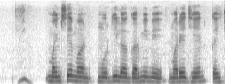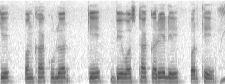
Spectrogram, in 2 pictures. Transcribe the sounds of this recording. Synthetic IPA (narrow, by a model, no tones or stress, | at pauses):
məɪnsemənmuɾɡiləɡəɾmimẽməɾed͡ʒʱenkəɦike | pə̃ŋkʰakuləɾ | kebjəʋəst̪ʰakəɾelepəɾt̪ʰe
